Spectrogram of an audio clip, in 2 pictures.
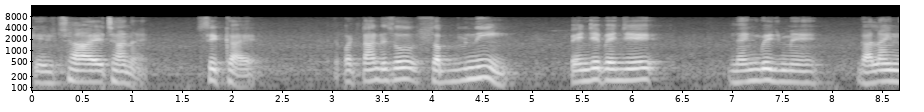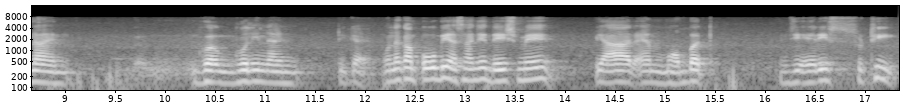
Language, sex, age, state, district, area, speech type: Sindhi, male, 30-45, Maharashtra, Mumbai Suburban, urban, spontaneous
